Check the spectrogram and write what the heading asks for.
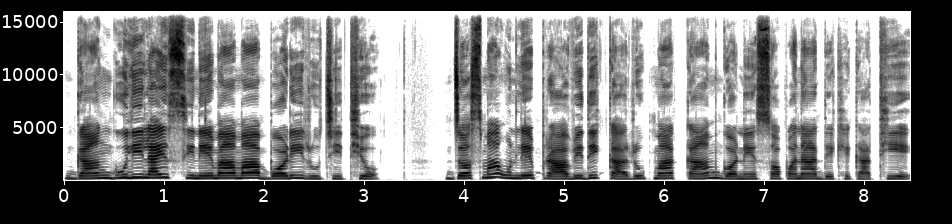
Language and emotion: Nepali, neutral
